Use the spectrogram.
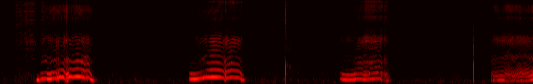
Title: Snoring cat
